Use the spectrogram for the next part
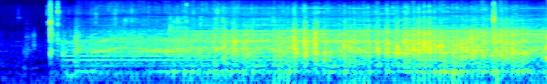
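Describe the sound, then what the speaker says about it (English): An electric mixer beats cookie dough with an egg in it, starting abruptly after a sharp click and running as a steady, whirring hum that grows slightly louder and busier as it goes. "And now we're going to mix it all back up again."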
